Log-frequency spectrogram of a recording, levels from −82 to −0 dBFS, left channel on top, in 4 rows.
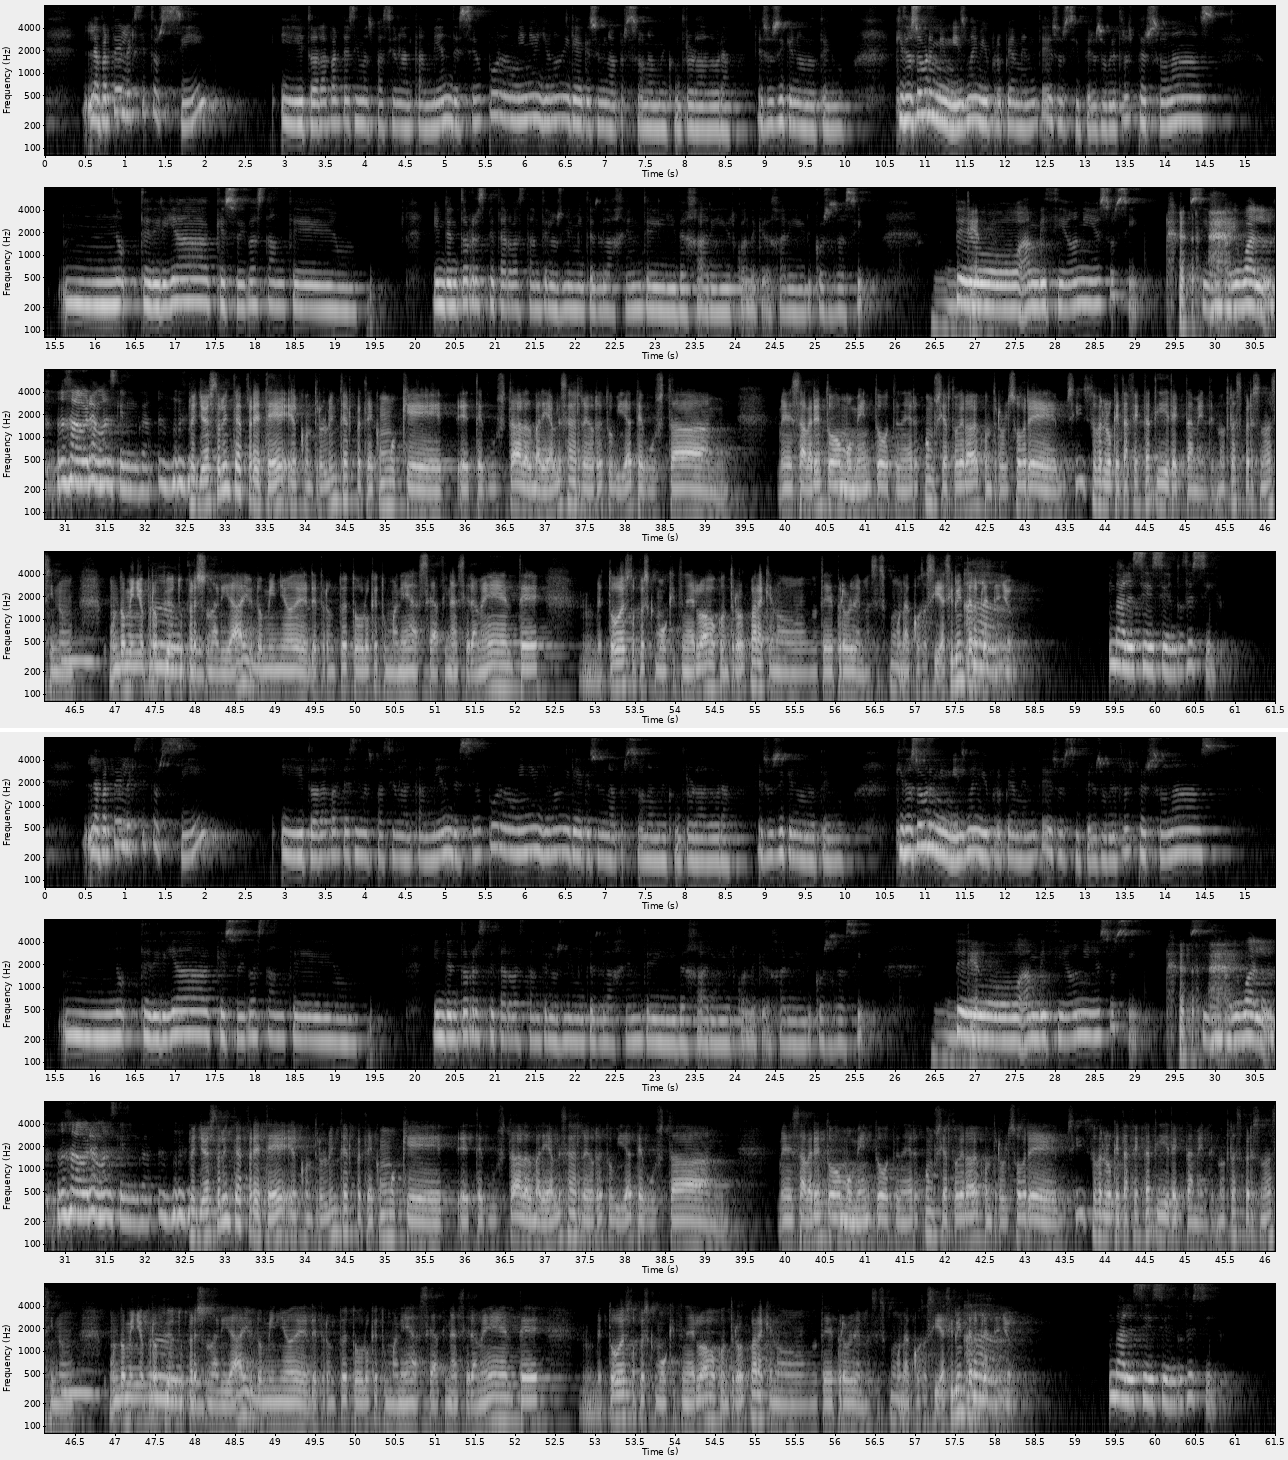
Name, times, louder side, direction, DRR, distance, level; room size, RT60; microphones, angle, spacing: voice 1, 0.1-2.0 3.0-8.6 8.9-14.6 15.6-19.3 20.2-25.6 26.8-29.0 29.7-32.6 40.7-40.9 46.3-46.8 47.4-48.1 57.6-58.2 59.4-60.8, left 2 dB, 50° left, 4 dB, 1.1 m, -28 dB
voice 2, 26.5-27.1 29.4-29.6 29.9-30.3 32.5-39.6 39.9-58.2, left 2 dB, 70° left, 8 dB, 1.3 m, -28 dB
25.5 x 16.5 x 9.8 m, 1.0 s
head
